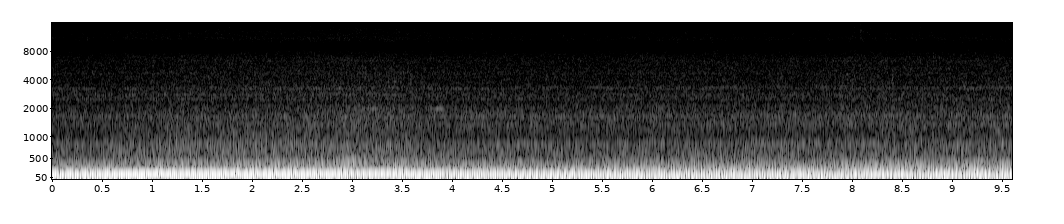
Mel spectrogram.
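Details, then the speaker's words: Turbo LS V8 Caravan on the road during lunchtime tuning with laptop, little ignition timing and no knock sensors fitted (removed after false knock): deep even V8 rumble stepping down smoothly with revs, no knocking, sounds healthy. "It sounds healthy. I'm glad I don't have much timing in it, and I don't because knock sensors."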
